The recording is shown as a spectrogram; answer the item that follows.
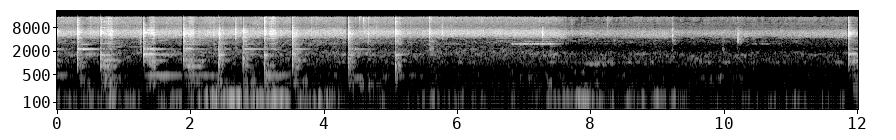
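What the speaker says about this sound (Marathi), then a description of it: "लसूण, थोडीशी राई आणि थोडेसे जिरे। लसूणचा थोडासा कलर चेंज होईपर्यंत त्याला फ्राय करायचं।" Garlic, mustard seeds and cumin fry in hot oil in a pan, a soft continuous sizzle broken by sharp popping crackles and spatula scrapes, busier at first and thinning out toward the end.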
